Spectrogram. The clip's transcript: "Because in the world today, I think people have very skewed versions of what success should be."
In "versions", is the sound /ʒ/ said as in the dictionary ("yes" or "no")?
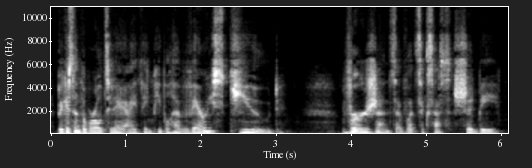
yes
